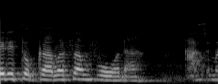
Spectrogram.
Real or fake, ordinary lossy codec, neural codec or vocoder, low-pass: fake; none; codec, 16 kHz, 16 kbps, FunCodec, trained on LibriTTS, 50 frames a second; 7.2 kHz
